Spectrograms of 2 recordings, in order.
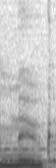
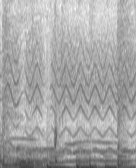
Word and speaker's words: Moog: Nearly every record contained a sentence explaining how Moog, which is supposed to rhyme with vogue or rogue, is actually pronounced.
